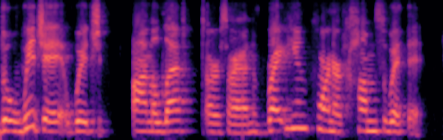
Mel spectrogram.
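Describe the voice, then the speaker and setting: A woman's loud, medium-pitched voice with a bright, sharp tone, fairly even intonation and a moderate pace. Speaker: village staff member presenting website update. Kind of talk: presentation to a board meeting.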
